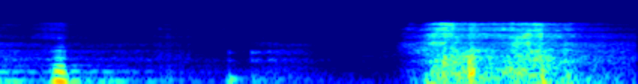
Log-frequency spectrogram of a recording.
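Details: Cocker spaniel sneezing, played back in slow motion: a brief low thump near the start, quiet snuffles, then a long, drawn-out, deep rushing blast with layered tones that slowly fades.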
